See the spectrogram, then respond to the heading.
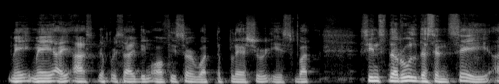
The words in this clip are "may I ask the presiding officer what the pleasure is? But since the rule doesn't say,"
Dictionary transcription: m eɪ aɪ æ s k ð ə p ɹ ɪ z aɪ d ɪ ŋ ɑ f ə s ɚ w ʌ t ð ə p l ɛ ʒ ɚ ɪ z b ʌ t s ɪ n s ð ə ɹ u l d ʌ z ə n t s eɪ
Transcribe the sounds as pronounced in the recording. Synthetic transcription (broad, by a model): m eɪ aɪ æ s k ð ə p ɹ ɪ s aɪ d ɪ ŋ ɑ f ə s ɚ w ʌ t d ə p l ɛ ʃ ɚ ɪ s b ʌ t s ɪ n s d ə ɹ u l d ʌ s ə n t s eɪ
